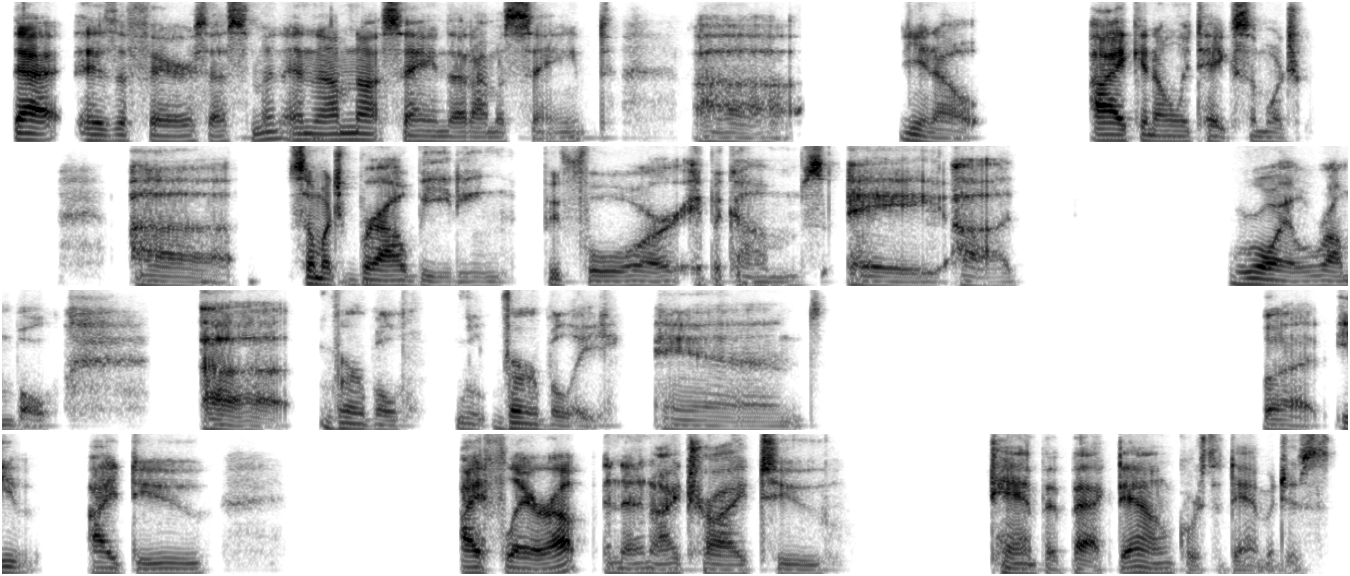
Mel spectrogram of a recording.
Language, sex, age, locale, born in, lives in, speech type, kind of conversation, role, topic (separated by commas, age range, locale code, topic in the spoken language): English, male, 45-49, en-US, United States, United States, conversation, advice, user, How can I communicate more openly and avoid misunderstandings with my partner?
